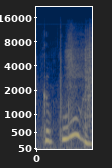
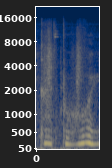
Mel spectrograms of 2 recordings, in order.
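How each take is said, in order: First: High cooing praise; pet voice. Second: Said in the usual way. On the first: Real, not acted. Owner praising the dog, high cooing.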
